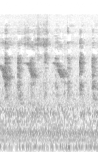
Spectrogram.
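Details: Newborn Persian kittens, five born to the pet mother cat Chaki the night before last, give thin high squeaky mews in a quick run, about four per second, with a low steady hum underneath.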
